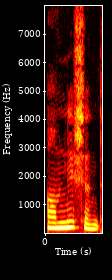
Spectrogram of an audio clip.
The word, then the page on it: omniscient: American English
